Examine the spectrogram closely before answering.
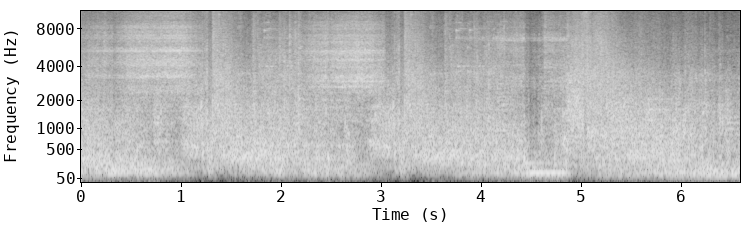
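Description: Compressed-air cannon blasts and debris crashing into masonry and glass walls: a dense, continuous noise with several heavier hits along the way.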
